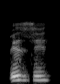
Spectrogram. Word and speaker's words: visited: So when I say the word, for example, visit ends with T sound, when we pronounce the ed, we say visited, tid.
